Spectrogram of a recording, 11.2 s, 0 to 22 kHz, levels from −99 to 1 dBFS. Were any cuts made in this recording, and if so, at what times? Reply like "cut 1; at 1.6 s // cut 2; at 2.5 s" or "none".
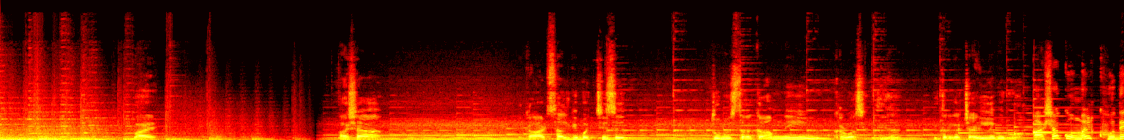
cut 1; at 3.3 s // cut 2; at 10.2 s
